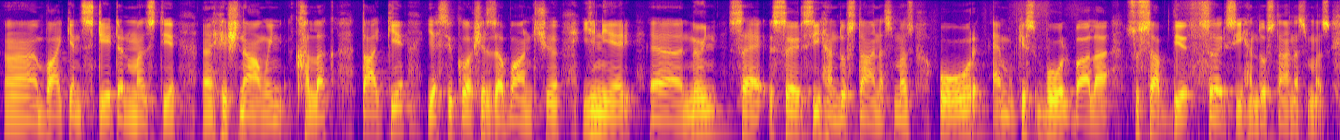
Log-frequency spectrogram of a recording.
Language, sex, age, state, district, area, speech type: Kashmiri, male, 18-30, Jammu and Kashmir, Anantnag, rural, spontaneous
